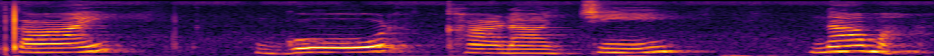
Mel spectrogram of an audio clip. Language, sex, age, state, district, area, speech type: Goan Konkani, female, 45-60, Goa, Salcete, urban, spontaneous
